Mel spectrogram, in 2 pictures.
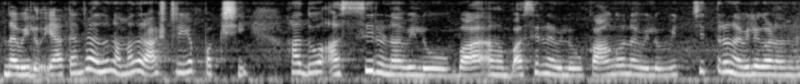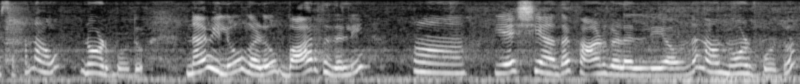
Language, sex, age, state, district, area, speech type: Kannada, female, 18-30, Karnataka, Chitradurga, rural, spontaneous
